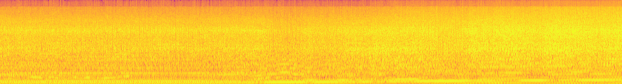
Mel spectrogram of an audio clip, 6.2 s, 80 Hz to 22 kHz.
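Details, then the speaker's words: Old V8 on dyno after valve job, seals and guides, full-load accelerated sweep 3,000–6,000 rpm: holds steady then pitch climbs cleanly; 464 hp at 5,500 rpm, 490 lb-ft at 4,100, oil pressure 67–80.7 psi; healthy. "oh not bad made 464 horsepower at 5500 it made 490b York at 4,100"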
